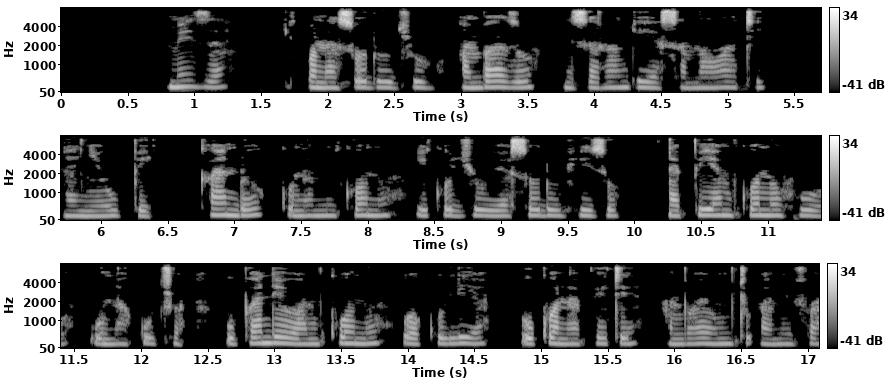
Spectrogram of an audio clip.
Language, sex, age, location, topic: Swahili, female, 36-49, Mombasa, health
